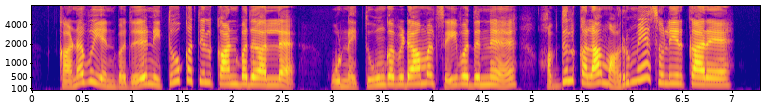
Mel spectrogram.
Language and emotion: Tamil, surprised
